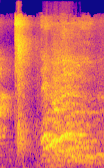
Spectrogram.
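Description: A classroom of students claps once in unison as part of a patterned clap chant, a single crisp smack, followed by children's voices chanting together.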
